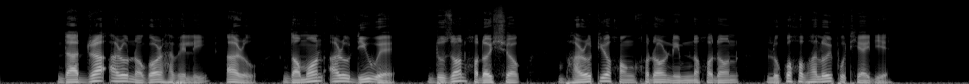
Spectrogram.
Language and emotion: Assamese, neutral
